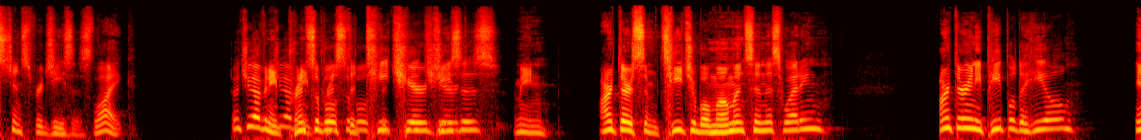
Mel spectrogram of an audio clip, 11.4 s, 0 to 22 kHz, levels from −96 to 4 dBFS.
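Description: From 2.63 to 4.65 s, just after "don't you have" and ending before "I mean aren't there", a doubled audio track appears, likely because the same speech was captured a second time through a slower path. A full-band copy trails the original by roughly 0.3 s, about 10 dB quieter, with no reverberant tail or room colour. It cuts in and out abruptly at both ends.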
